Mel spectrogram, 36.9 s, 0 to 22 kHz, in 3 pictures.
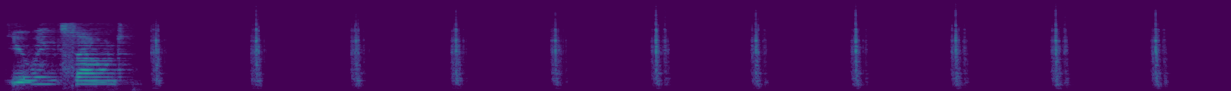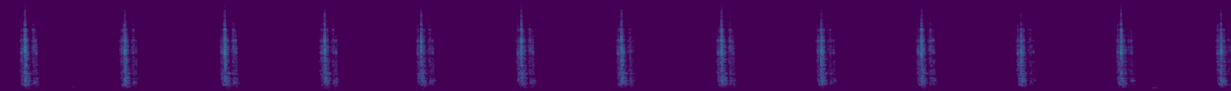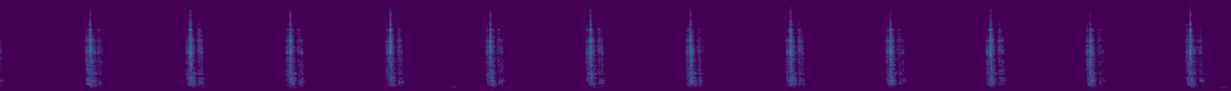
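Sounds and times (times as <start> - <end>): clock ticking: 5.5 - 5.7, 7.5 - 7.7, 8.5 - 8.7, 9.5 - 9.7, 11.5 - 11.7, 12.5 - 12.7, 13.5 - 13.7, 16.5 - 16.7, 17.5 - 17.7, 18.5 - 18.7, 19.5 - 19.8, 20.5 - 20.7, 21.5 - 21.7, 22.5 - 22.7, 23.5 - 23.7, 25.5 - 25.7, 26.5 - 26.7, 27.5 - 27.7, 28.5 - 28.7, 29.5 - 29.7, 30.5 - 30.7, 31.5 - 31.7, 32.5 - 32.8, 33.5 - 33.7, 34.5 - 34.8, 35.5 - 35.7, 36.5 - 36.8.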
